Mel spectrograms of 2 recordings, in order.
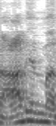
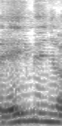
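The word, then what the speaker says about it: amen: 그 유명한 아멘만 하지. 이 미국 사람들은 에이멘이라 그러지 아멘도 안 해요. 우리가 지금 저쪽 서양식 발음을 해서 아멘 그러지. 미국은 에이멘 그러거든요.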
